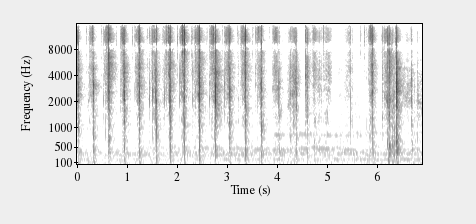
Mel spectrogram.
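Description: Tarot cards being shuffled and drawn, a close run of crisp papery slaps repeating in a steady rhythm at roughly three per second, then pausing and ending in a couple of louder riffles.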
